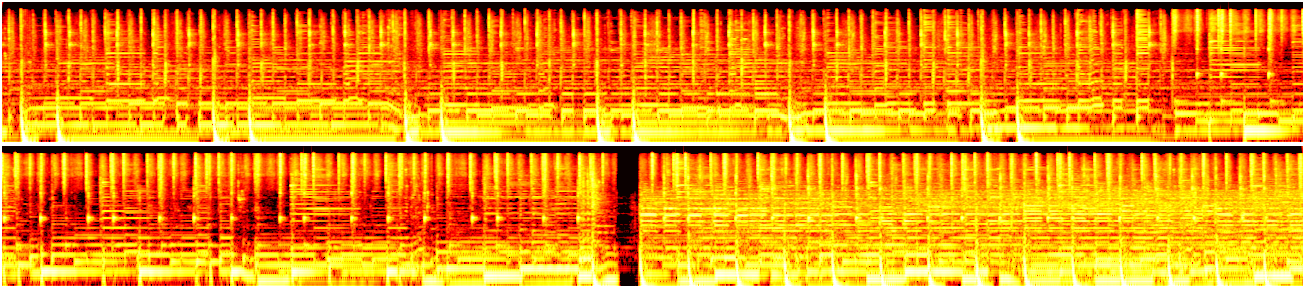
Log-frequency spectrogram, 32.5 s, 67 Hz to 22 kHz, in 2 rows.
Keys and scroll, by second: 9.8 ctrl+d, 17.2 ctrl+d.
